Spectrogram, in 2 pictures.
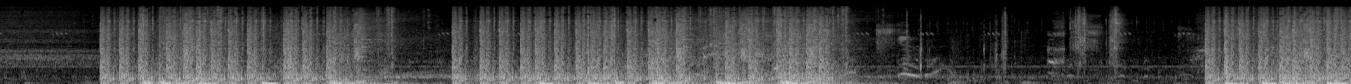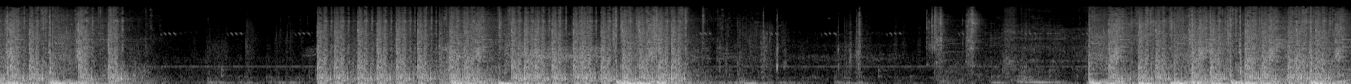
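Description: Automatic gunfire rattles in long, rapid bursts.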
